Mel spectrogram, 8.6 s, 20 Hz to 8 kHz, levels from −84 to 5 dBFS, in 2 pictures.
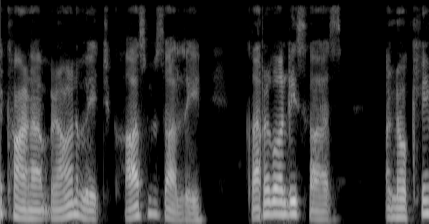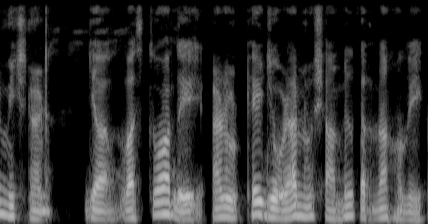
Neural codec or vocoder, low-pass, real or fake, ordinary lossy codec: codec, 16 kHz, 2 kbps, FreqCodec, larger model; 7.2 kHz; fake; none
